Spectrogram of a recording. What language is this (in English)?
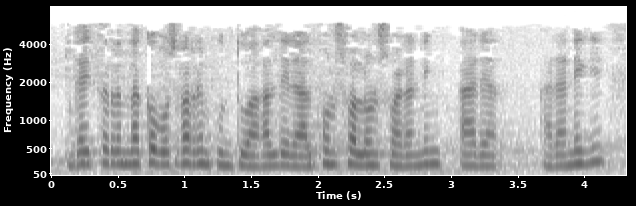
Basque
